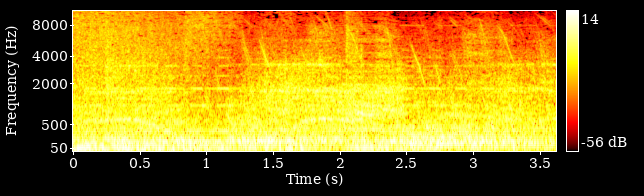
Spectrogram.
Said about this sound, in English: And she's so excited and she's ready. And she punches a button and the whole console just explodes again.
